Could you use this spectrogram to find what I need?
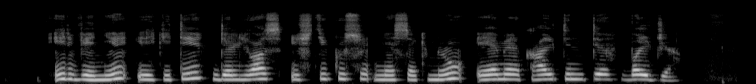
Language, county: Lithuanian, Utena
